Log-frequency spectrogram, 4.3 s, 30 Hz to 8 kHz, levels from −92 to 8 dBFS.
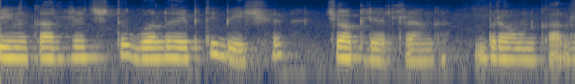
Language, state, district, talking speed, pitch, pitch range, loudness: Kashmiri, Punjab, Kapurthala, 140 wpm, 170 Hz, 160-180 Hz, -18 LUFS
